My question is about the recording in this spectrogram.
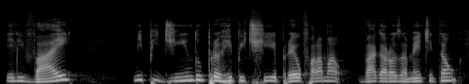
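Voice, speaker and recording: A man's voice: fairly high pitch, fairly quick, a little mellow. A Brazilian man who teaches English, talking casually and explaining his method with everyday examples. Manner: explains with everyday examples and acted quotes, varying pace. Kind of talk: casual monologue to camera.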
